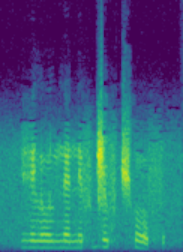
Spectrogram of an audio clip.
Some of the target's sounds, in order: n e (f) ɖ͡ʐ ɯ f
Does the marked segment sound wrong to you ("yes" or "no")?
no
